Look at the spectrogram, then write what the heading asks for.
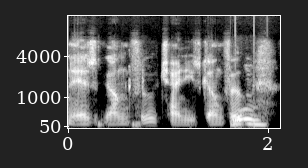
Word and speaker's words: kung fu: that's right and chinese uh we call it kung fu but it's actually the correct brown pronunciation is gung fu chinese kung fu it's all it's all defensive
